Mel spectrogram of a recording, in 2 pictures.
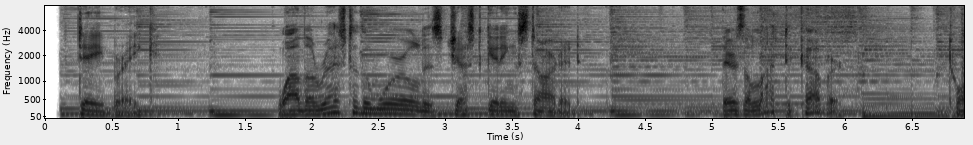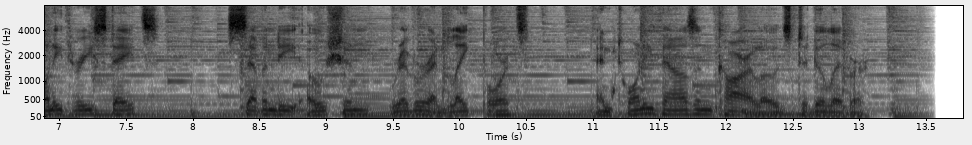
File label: soft spoken clean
